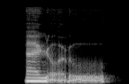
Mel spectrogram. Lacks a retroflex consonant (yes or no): no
